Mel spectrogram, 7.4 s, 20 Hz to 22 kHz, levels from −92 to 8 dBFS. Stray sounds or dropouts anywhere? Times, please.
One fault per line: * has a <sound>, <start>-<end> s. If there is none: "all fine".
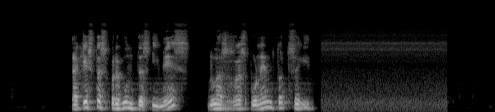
all fine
